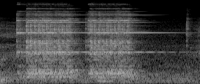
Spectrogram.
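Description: A telephone bell rings in a radio drama, sounding two loud, close bursts with a short pause between and the start of a third near the end, with faint room murmur underneath.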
